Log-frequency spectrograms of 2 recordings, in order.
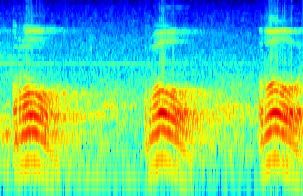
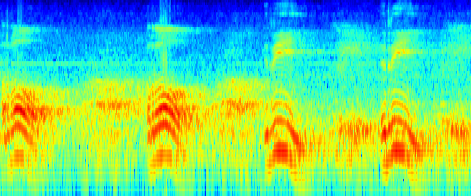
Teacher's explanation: Getaran yang dimiliki oleh satu huruf yaitu huruf ra. Nah, takrir atau getaran yang dimiliki huruf ro ini hanya 2 getaran saja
